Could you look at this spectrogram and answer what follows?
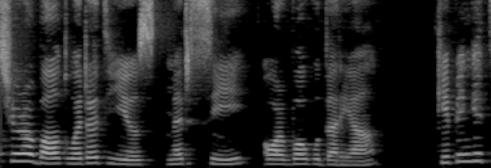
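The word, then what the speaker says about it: мерси: you will be amazed which word that is merci merci Mercy is a long word from French but it is pronounced with a typical Bulgarian heart r a it is used mainly in informal situations merci how do you answer it's easy there are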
